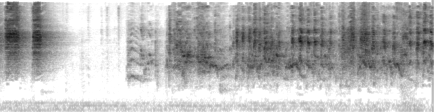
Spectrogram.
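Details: Two quick shrill chirps from a pet budgie, a short silence, then a dense unbroken run of raspy, rapid chattering notes.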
